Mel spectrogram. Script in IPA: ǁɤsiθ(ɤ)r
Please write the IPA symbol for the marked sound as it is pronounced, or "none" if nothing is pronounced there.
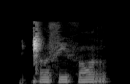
ɔ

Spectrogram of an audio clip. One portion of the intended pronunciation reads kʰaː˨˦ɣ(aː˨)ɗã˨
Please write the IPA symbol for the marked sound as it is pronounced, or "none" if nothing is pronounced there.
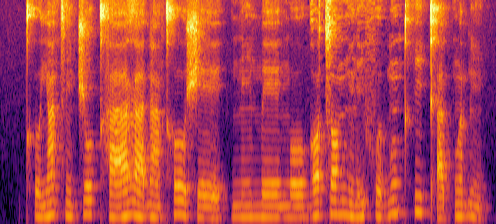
a˨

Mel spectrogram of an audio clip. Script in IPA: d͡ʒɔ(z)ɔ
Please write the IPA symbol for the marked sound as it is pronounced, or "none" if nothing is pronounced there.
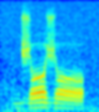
ʒ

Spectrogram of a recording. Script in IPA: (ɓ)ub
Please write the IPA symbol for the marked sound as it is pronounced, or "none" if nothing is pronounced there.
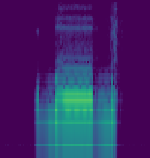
ɓ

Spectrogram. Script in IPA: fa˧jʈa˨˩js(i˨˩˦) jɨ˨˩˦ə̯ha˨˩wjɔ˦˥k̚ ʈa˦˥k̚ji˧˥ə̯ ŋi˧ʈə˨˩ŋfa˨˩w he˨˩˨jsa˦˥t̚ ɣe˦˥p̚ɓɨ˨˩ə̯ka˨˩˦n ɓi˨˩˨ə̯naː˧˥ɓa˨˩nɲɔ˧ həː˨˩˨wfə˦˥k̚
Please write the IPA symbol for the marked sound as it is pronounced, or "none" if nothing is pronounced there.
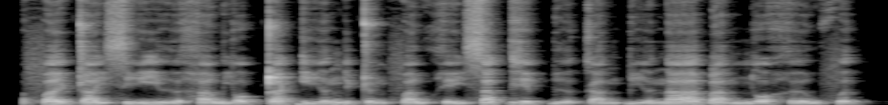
i˨˩˦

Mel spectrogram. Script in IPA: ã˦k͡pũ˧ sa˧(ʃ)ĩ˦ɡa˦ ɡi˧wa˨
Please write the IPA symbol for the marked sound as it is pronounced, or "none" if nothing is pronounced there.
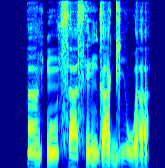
s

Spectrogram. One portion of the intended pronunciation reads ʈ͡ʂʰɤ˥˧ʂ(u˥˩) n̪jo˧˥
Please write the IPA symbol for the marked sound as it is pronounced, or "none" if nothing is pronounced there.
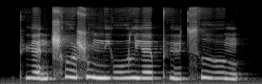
u˥˩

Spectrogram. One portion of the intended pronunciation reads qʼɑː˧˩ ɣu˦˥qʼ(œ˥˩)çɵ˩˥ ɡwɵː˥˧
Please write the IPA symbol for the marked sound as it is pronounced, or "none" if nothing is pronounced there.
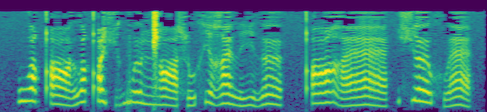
ø˥˩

